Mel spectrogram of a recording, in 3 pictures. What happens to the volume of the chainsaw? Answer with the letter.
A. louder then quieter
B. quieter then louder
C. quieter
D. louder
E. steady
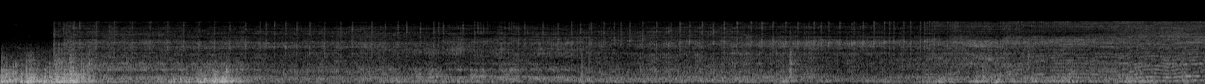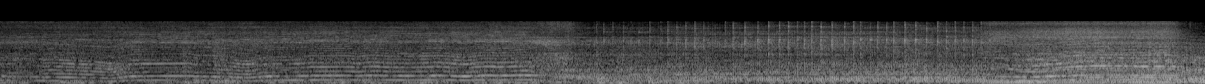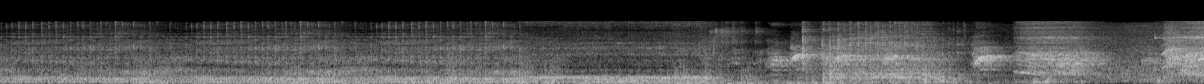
D.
